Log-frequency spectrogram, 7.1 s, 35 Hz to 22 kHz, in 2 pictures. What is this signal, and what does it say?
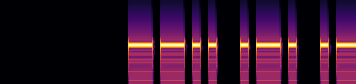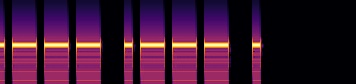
Morse code, heard as a keyed tone, about 15 wpm, 700 Hz. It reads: ZR1JE
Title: DXCC-100 Call Signs - 5 Characters - Repeated 3x - 15wpm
